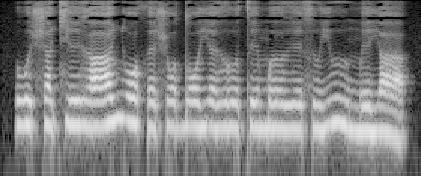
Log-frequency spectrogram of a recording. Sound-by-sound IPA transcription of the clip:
β ə ʃ a t͡ɕ eː ɣ aː ʎ ɔ θ ɛ ʃ ɔ d ɔ j ɛ ɣ ɤ t e m əː ɣ e s ɯ j ɯː m e j a

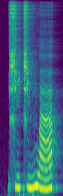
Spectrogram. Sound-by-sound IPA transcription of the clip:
ɕ i˨˦ t͡ɕ i˨˦ ŋ n̪ w ä˨˦

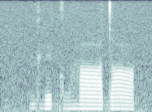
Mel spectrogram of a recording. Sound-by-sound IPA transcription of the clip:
ɡʱ y ɡ o̤ ɦ ɑː d ɑ

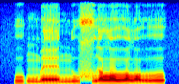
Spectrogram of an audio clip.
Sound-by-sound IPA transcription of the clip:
u˥˩ ŋ͡m ɛː˩ n u˩˥ xʷ i˩˥ lˠ ʊː˧ lˠ ʊː˩˥

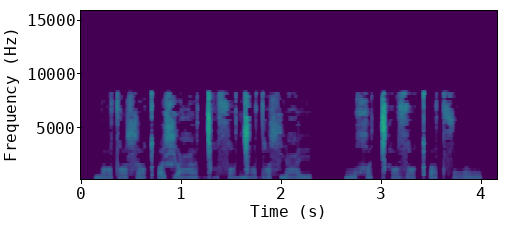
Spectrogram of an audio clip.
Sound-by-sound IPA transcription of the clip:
w ɛ˧ tˤ a˨ ɬ ʌ˨ qʼ ʌ˨ ɕ ʌ˨ ʕ a˨ ɡ͡ǀ ɛ˧ sˤ e˨ ŋ͡ǀ u˨ dˤ i˦ ɬ i˧ ʕ e˦ | u˨ χ ʌ˧ ǀʰ ʌ˦ zˤ ɯ˦ qʼ ʌ˨ t sˤ o˧

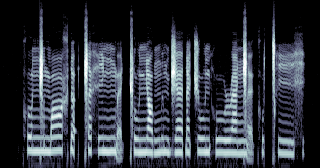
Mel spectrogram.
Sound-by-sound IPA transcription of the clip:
kʰ ʊː ŋ͡ǁ ɪ m ɑː x ɗ ɜ ʔ ǁ ɛ h iː ɲ ŋ͡m ɛ̰ ǁ u ɲ ɑ ʊ̯ ŋ͡m i m d͡ʒ ɛ ɗ æ t͡ʃ uː ɲ h uː ɹ æ ŋ͡ǁ ɛ̰ kʰ u ǀʰ iː x

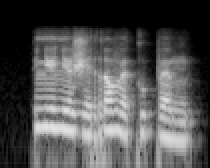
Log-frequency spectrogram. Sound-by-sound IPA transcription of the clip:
lʲ ɘ˦ lʲ œ˧ ʒ ɘ˨ r ɔ˦ β œ˨ k u˧ p œ˨ m

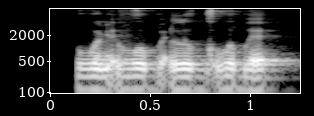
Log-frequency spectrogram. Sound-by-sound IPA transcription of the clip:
β ʊ ɳ ɛ̰ v o b æ̰ l ʊ ɡ o̰ β ə b ɛ

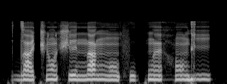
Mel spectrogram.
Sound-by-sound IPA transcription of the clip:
d a˨ t͡ʃ ɔ̃˧ ʃ e˨ n a˦ ŋ ɔ̃˨ f u˨ kʷ ɛ̃˧ h ɔ̃˦ ɡ i˦

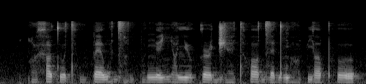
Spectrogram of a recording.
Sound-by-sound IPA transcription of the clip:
qʷ ɛ̤ x ɑ tʷ ɛ tʰ ṳ p ɛ w ə̤ d͡z ɑ̤ d p ə̤ ŋ ɪ ʎ ɑ̤ lʲ u k ə˞ d͡ʒ ɛ̤ tʰ ɔ d͡z ɛ d ŋ͡m ɑ̤ p j ʌ pʰ ʊ

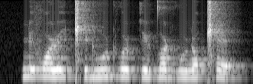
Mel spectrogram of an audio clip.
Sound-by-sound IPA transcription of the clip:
ɳ e v ɔ ɭ ɪː ǁʰ ɪ ɖ uː ɖʱ oː ɭ k e ɭ d̪ ɔ ɖʱ uː ɳ ɔ ǁʰ ɛ

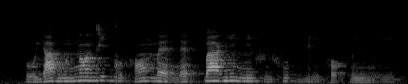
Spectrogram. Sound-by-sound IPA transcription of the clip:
u˨ j a˨˦ b ũ˧ n ɔ̃˦ d i˦ ɡ u˦˨ h ɔ̃˨˦ m ɛ˦˨ n ɛ˨˦ ɡ͡b a˦ ɡ ĩ˦ n ĩ˧ f i˨ f u˧ ɡ͡b i˨ h o˨ k͡p ĩ˨ m i˧

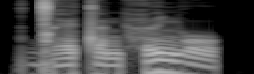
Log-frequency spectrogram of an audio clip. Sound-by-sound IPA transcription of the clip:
ɡ͡ǀ ɛ t ɐ n h ɘ ɲ o

